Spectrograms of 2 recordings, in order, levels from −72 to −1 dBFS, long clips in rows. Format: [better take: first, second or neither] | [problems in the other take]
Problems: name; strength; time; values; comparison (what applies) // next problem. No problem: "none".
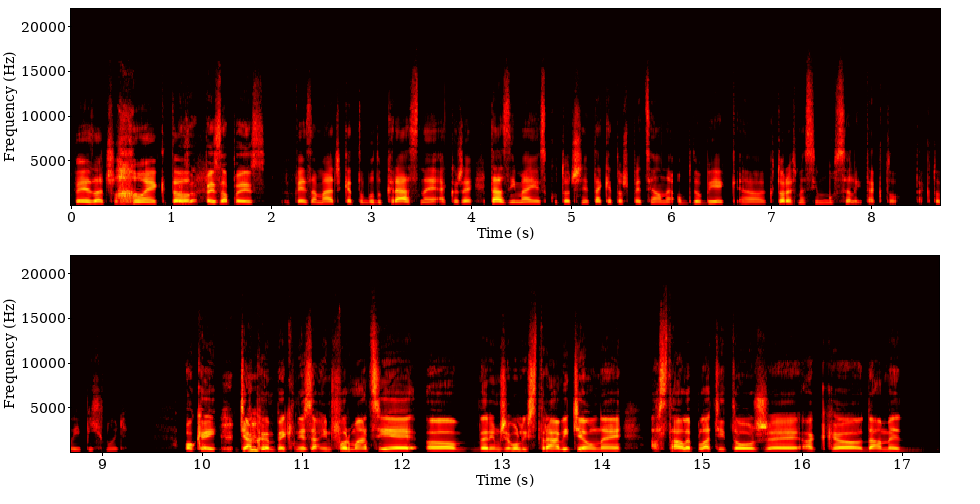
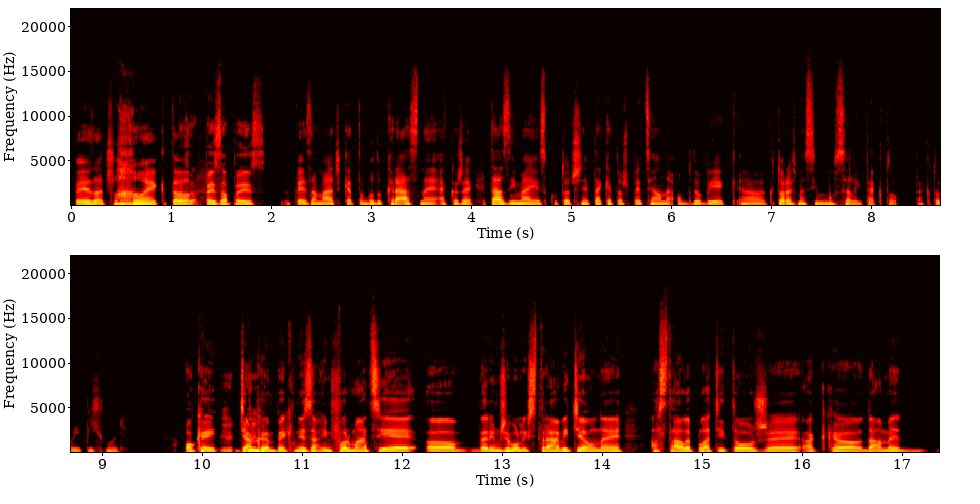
second | thin; very; fading below 400 Hz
